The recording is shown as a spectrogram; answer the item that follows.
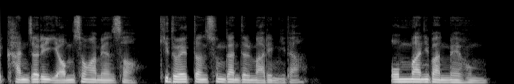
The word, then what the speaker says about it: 옴마니반메훔: 옴마니반메홈. 이 6글자의 진언은 관세음 보살님의 자비심이 응축된 신성한 소리입니다. 티베트어로 읽으면 옴마니 파드메 훔이고 한국식 발음으로는 옴마니반메홈입니다.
